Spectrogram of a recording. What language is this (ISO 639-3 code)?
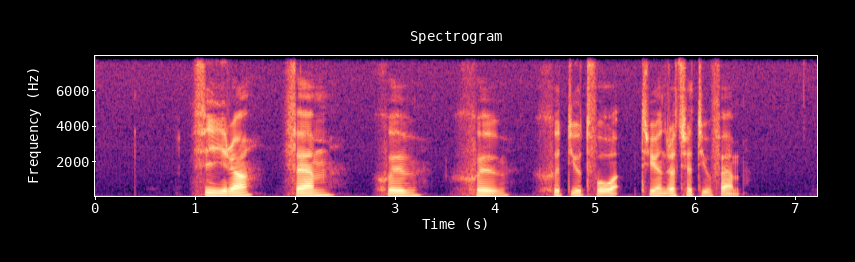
swe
